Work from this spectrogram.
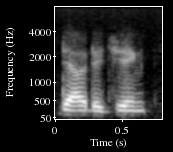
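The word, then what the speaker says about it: Tao Te Ching: it it's it's called it looks like cow taking but usually it's pronounced daodejing mmm and in the West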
